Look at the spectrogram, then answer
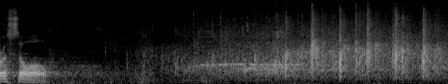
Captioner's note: applause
